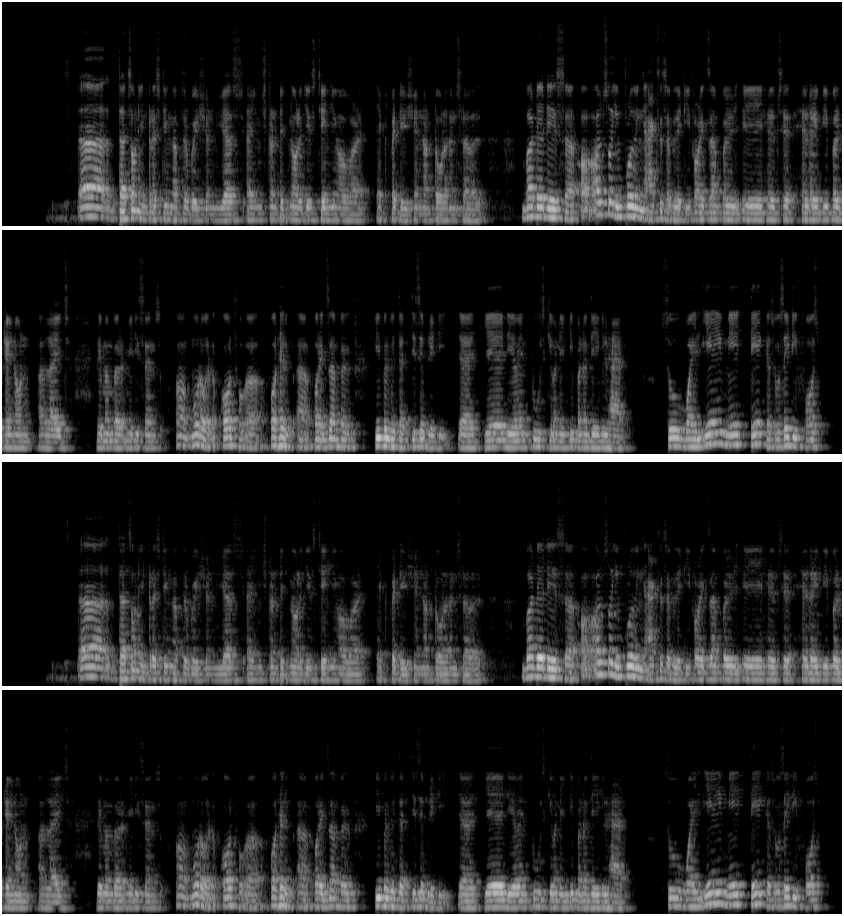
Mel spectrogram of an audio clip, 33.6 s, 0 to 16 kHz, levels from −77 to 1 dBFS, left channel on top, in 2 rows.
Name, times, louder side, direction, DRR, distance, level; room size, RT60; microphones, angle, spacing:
voice 1, 1.5-7.2 7.5-9.5 10.4-18.0 18.7-19.9 20.3-23.8 24.3-29.2 30.1-33.2, equal, 90° left, 5 dB, 3.2 m, -29 dB
26.5 x 11.0 x 2.3 m, 0.38 s
head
